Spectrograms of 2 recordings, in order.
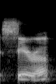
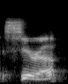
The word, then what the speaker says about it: Syra: So, as you already said, you were playing Sarah. I always say Sarah. I don't know It's Syra because there's the my Y, pronunciation.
